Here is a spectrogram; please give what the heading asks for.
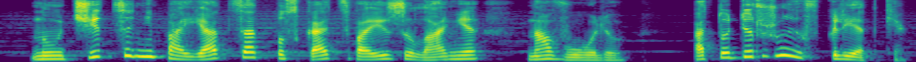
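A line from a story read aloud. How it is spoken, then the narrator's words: Plain. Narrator (Russian): ответила сова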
